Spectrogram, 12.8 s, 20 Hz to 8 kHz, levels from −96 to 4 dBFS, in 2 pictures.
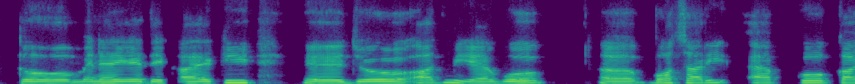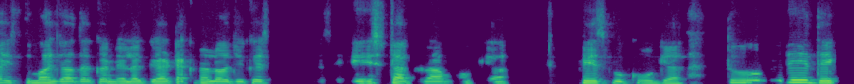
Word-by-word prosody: तो 150 -1 +3
मैंने 160 +1 +1
ये 160 0 +3
देखा 145 -1 0
है 155 +1 +3
कि 195 +5 +4 0.5
ए 145 -2 +3
जो 155 +2 +5 0.2
आदमी 180 0 0
है 145 -1 +1
वो 160 +4 +2
अ, - - -10 0.5
बहुत 170 +5 +1
सारी 190 +1 +1 0.2
ऐप 175 -1 0 0.2
को 185 0 +4
का 175 0 +3
इस्तेमाल 170 -1 0
ज़्यादा 155 -1 -1
करने 145 -2 -2
लग 140 -1 -1
गया 140 - +1
है 145 - 0
टेक्नोलॉज़ी 155 -1 -1
केस 150 -1 -3 0.7
इंस्टाग्राम 155 -2 -1
हो - - -8
गया, 140 +2 -7 0.6
फेसबुक 160 -4 0
हो 130 -1 -4
गया। 125 0 -3 0.4
तो 105 0 -1 0.2
मैंने 225 0 +3
ये 220 - +6
देख 175 -1 +2
155 Hz, 165 wpm, -25 LUFS, 145-175 Hz, 0.7 s, ये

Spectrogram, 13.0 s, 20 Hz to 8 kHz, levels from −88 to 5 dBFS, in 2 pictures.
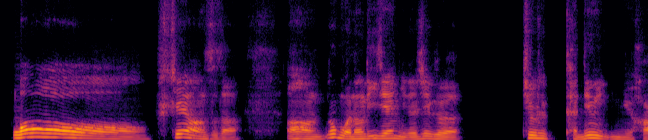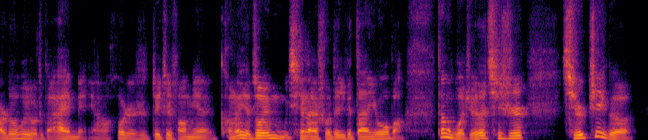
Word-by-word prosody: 哦， 160 - +5
是 - - -12
这 195 - +1
样 130 -9 +1
子 110 -1 -12
的。 100 -2 -7 0.5
啊， 125 -2 -2
那 195 - 0
我 160 -10 +1
能 125 +1 -1
理 140 +2 -5
解 140 0 0
你 120 -6 -7
的 105 +1 -6
这 135 +2 -6
个 110 -3 -4 0.6
就 160 - 0
是 140 -4 -5
肯 110 -1 -8
定 160 +3 0 0.3
女 100 -1 -12
孩 105 +2 -5
儿 - - 0
都 125 -1 -2
会 125 - -2
有 110 - -2
这 110 - -12
个 - - -7
爱 125 -3 +1
美 105 -1 -8
啊， 95 -2 -14
或 115 +5 -5
者 105 - -6
是 105 +1 -12
对 120 +2 -3
这 115 - -3
方 110 +1 -4
面 105 -3 -4
可 - - -8
能 165 - +3
也 - - +2
作 150 - +5
为 150 - +5
母 130 -10 -2
亲 130 +7 +1
来 115 - +5
说 115 0 -4
的 110 - -2
一 110 - -3
个 120 - -3
担 115 0 +3
忧 125 +1 0
吧， - - -5 0.3
但 215 -2 +3
我 - - 0
觉 - - -1
得 155 - +4
其 150 - 0
实 145 +2 +2 0.4
其 155 - +3
实 170 - +7
这 230 +6 +1
个 - - 0
125 Hz, 290 characters per minute, -25 LUFS, 110-150 Hz, 0.6 s, 实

